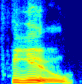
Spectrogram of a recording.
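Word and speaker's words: feu: Well, then let's do Lynette, and we'll say it's pronounced few, but it's spelled F as in Frank, E-U.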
